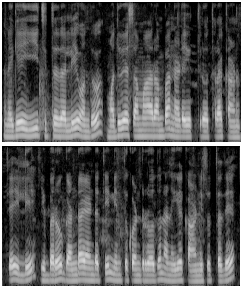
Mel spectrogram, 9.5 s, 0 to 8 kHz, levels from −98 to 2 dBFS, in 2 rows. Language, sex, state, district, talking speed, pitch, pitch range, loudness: Kannada, male, Karnataka, Dakshina Kannada, 90 wpm, 130 Hz, 125-145 Hz, -22 LUFS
